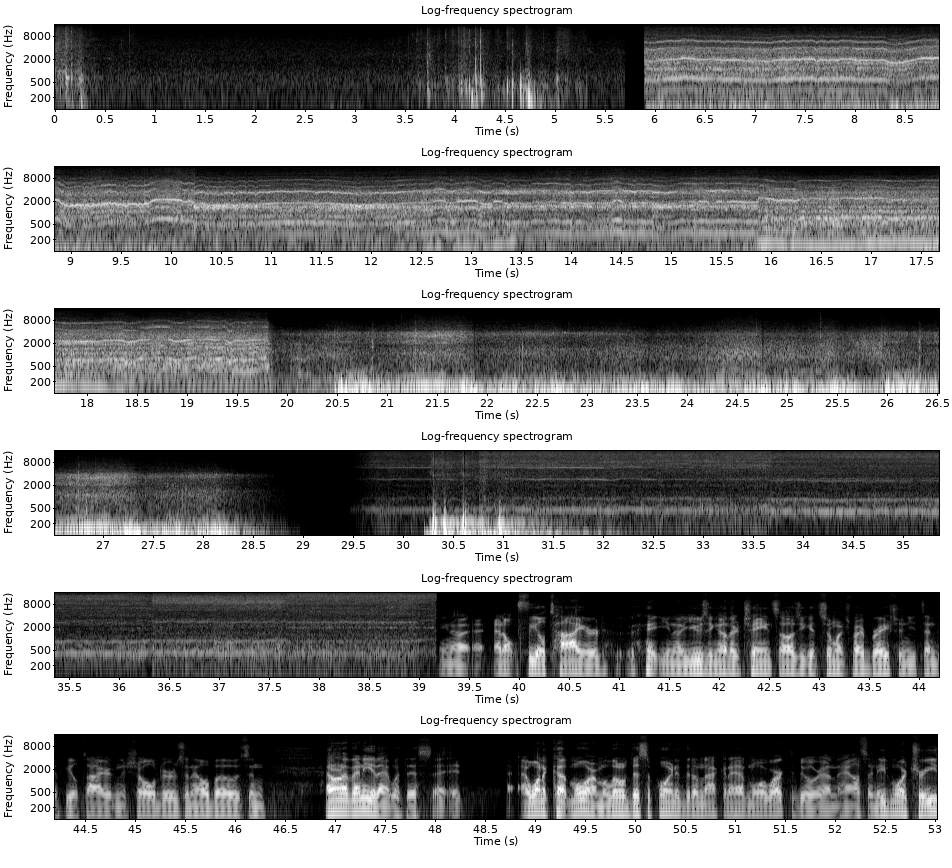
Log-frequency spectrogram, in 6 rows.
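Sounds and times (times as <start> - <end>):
electric chainsaw motor whine: 5.9 - 19.9, 29.4 - 39.2
heavy knocks: 30.2 - 32.2.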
